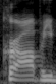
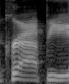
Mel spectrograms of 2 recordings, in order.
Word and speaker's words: crappie: and yes i am gonna call it a crappy because i know it's gonna piss some people off i know it's pronounced crappie but i'm gonna call it a crappy however we did hit level two we unlocked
